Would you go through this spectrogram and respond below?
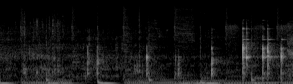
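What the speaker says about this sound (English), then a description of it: "we want to start to melt that. And we're going to go in with a chopped onion" Roughly chopped onion is stirred into melted butter in a pan, with a quiet sizzle under scattered scraping and clinking of a utensil against the pan that grows sharper toward the end.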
